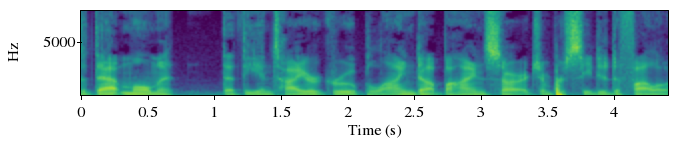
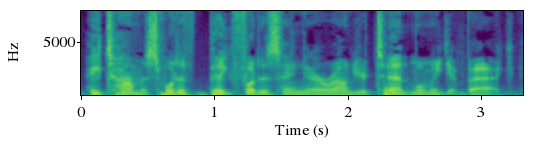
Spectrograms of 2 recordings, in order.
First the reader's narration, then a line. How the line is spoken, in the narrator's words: one of the friends called out to him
